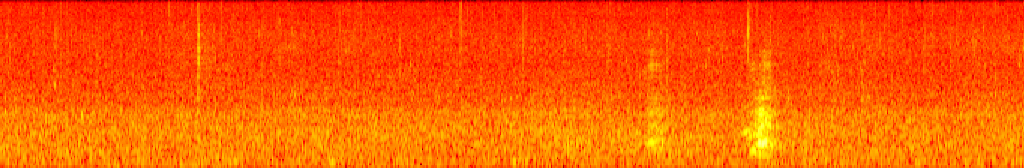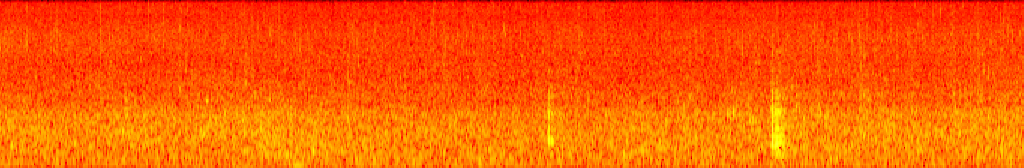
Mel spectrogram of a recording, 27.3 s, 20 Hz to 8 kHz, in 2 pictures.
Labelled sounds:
8.5	8.8	croaking sound likely from a nearby submerged object, 2.2 to 2.8 kHz

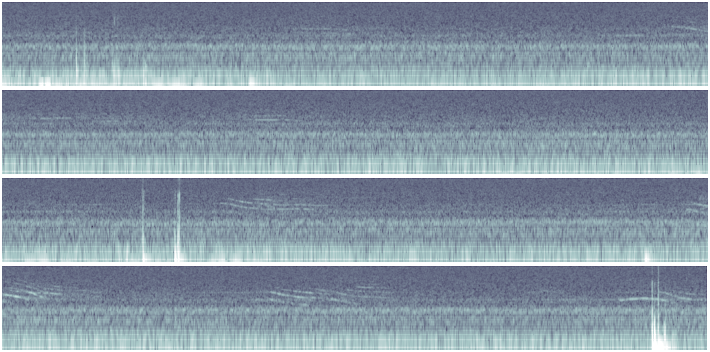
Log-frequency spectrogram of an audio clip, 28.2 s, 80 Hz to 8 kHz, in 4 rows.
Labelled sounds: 6.7	7.1	killer whale, Bigg's (transient), 1.5 to 2.1 kHz
9.5	9.8	killer whale, Bigg's (transient), 1.5 to 1.6 kHz
16.3	17.4	killer whale, Bigg's (transient), 1.4 to 2.6 kHz
21.0	21.9	killer whale, Bigg's (transient), 1.2 to 2.4 kHz
23.8	25.1	killer whale, Bigg's (transient), 0.96 to 2.6 kHz
27.4	28.1	killer whale, Bigg's (transient), 1.2 to 2.0 kHz

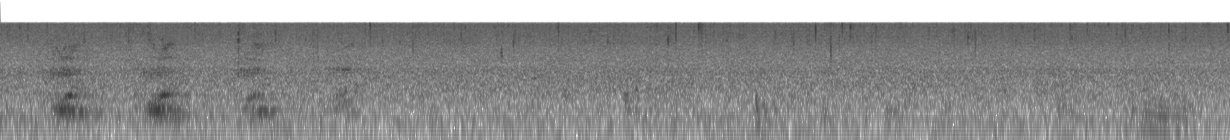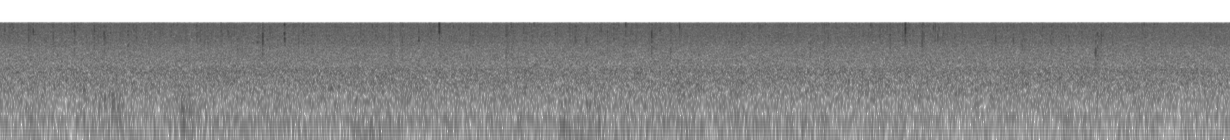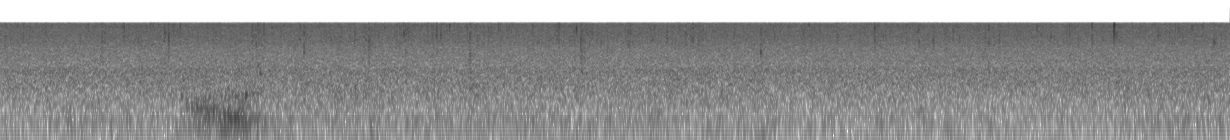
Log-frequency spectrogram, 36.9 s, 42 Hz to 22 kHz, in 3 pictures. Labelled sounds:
0.5	0.8	humpback whale, 0.78 to 1.0 kHz
3.3	3.5	humpback whale, 0.94 to 1.1 kHz

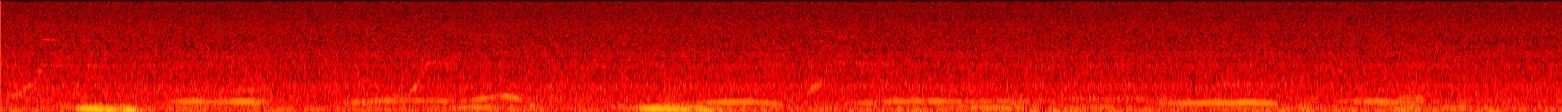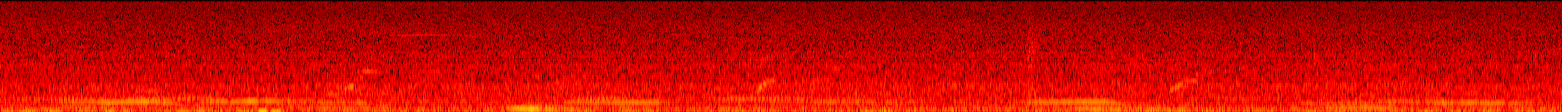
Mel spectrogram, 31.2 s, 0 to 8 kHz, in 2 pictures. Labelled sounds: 4.3	4.5	humpback whale, 1.3 to 1.4 kHz
19.5	20.0	humpback whale, 2.9 to 3.1 kHz

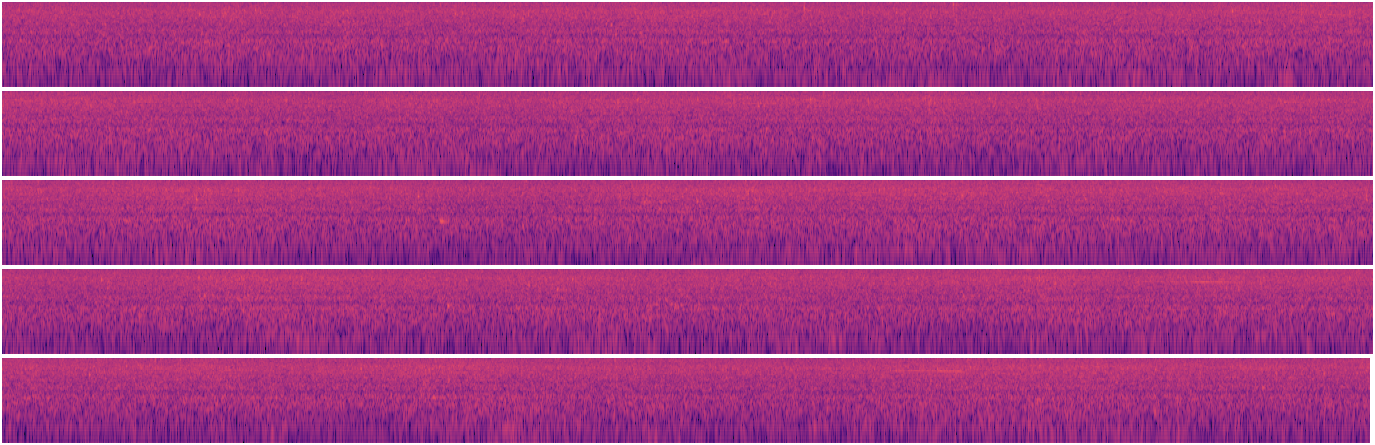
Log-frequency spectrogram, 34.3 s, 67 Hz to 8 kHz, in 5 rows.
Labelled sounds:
26.5	26.8	Pacific white-sided dolphin, 3.6 to 3.8 kHz
31.9	32.3	Pacific white-sided dolphin, 3.6 to 3.9 kHz

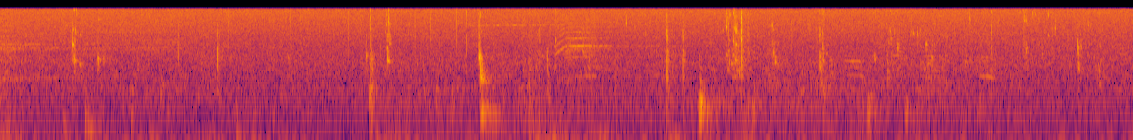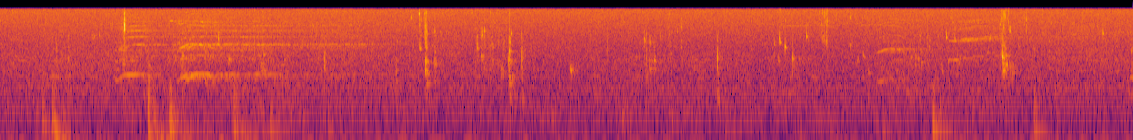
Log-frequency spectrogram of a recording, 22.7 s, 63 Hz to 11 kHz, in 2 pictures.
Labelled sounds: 5.5	6.3	killer whale, southern Alaska resident, 1.1 to 5.1 kHz
12.5	13.9	killer whale, southern Alaska resident, 0.41 to 6.2 kHz
20.1	21.3	killer whale, southern Alaska resident, 1.1 to 6.7 kHz

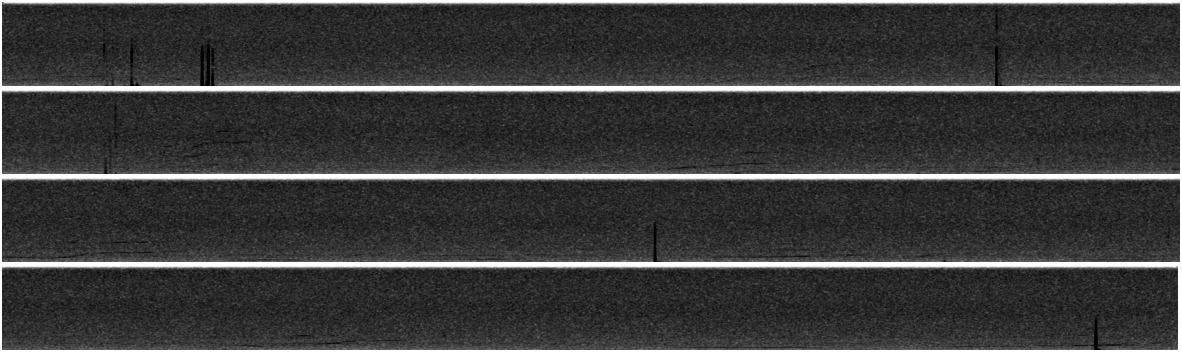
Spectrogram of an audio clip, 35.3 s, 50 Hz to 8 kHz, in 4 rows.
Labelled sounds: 10.4	10.7	humpback whale, 2.9 to 3.2 kHz
14.1	14.6	humpback whale, 0.80 to 1.1 kHz
18.3	18.8	humpback whale, 0.80 to 1.0 kHz
29.0	29.5	humpback whale, 0.80 to 1.1 kHz

